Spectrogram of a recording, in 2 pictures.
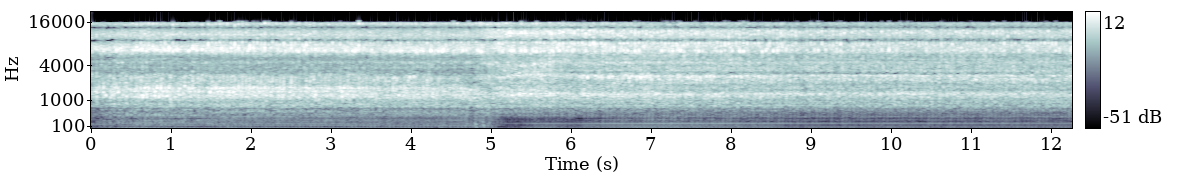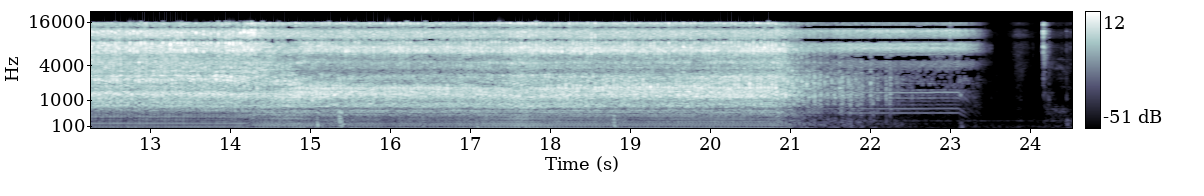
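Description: A handheld LEGO electric motor driving a two-cylinder LEGO vacuum engine through a gear, running steadily to work olive oil into the freshly lubricated cylinders. The sound shifts slightly about five seconds in and again around fourteen seconds, then winds down and stops near the end.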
